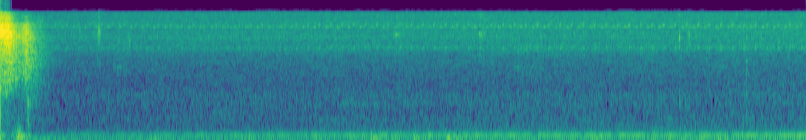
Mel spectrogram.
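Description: A steady low hum with no separate events.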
